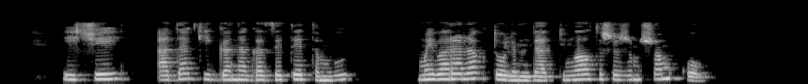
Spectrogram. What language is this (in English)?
Mari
